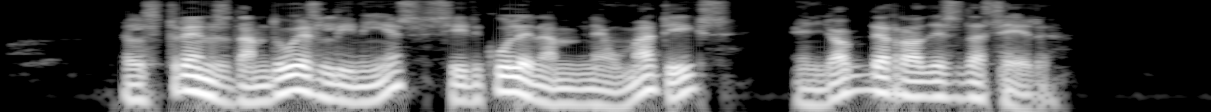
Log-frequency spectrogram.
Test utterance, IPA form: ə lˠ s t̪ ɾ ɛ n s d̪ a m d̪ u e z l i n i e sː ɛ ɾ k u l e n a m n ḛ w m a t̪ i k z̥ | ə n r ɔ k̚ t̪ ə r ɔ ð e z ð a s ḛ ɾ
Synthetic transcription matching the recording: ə lˠ s t̪ ɾ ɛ n z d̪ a m d̪ u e z l i n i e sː i ɾ k u l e n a m n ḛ w m a t̪ i k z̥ | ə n ʎ ɔ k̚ d̪ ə r ɔ ð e z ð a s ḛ ɾ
